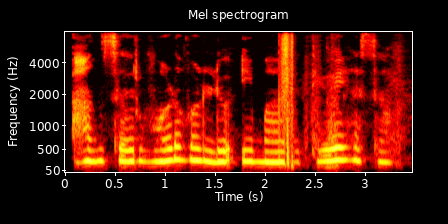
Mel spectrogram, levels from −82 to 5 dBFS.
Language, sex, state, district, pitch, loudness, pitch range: Konkani, female, Goa, North and South Goa, 240 Hz, -16 LUFS, 230-250 Hz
